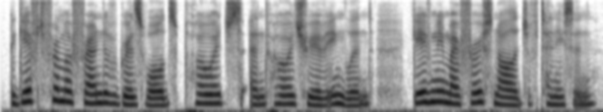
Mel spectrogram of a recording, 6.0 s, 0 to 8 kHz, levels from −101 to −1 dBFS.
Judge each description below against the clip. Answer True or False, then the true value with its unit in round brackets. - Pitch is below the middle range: False (230 Hz)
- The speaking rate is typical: True (190 wpm)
